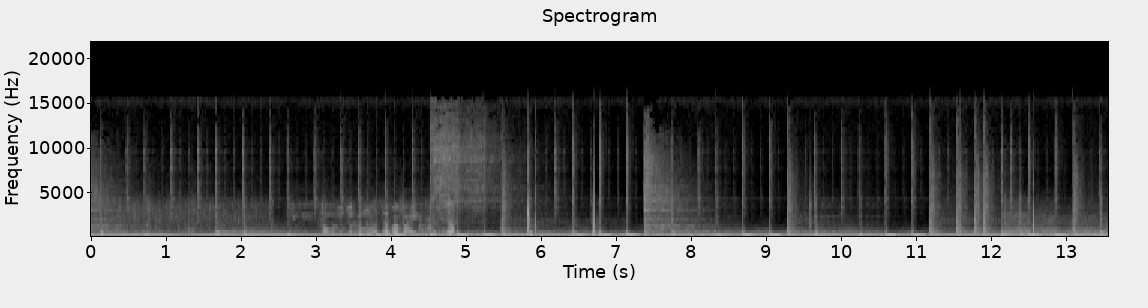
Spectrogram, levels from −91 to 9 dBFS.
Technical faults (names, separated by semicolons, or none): loud pop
